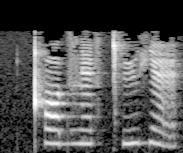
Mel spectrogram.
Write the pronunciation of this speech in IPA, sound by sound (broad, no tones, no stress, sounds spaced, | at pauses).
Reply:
ǃʰ ɒ d ɮ ɛ̃ ɬ ǀʰ y ç ɛ̃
